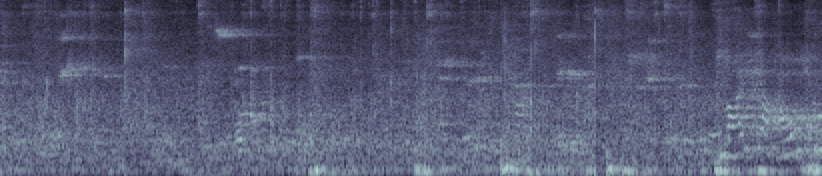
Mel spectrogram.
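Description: Table tennis hall between points: scattered clicks of celluloid balls on tables and bats from neighbouring matches, dull thumps of footsteps, short squeaks of shoes on the hall floor and background voices, all echoing in the large hall.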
